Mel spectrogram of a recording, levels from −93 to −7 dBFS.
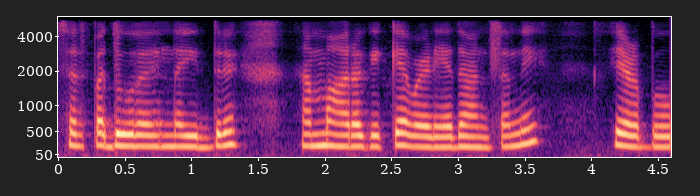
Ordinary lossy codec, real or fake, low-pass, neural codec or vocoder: AAC, 48 kbps; fake; 5.4 kHz; codec, 16 kHz, about 1 kbps, DyCAST, with the encoder's durations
